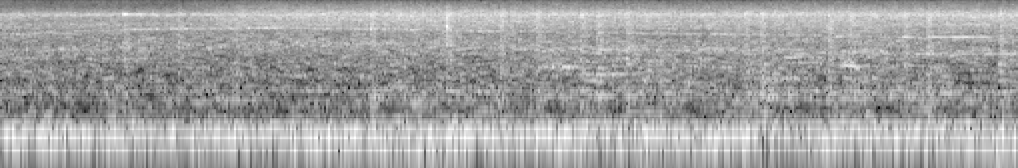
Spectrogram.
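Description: Near silence: only a faint steady hiss and low hum.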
